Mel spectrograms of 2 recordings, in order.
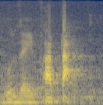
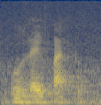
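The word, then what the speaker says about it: حذيفة: tidak bisa di ini Jadi dibacanya an huzaifata ya Jadi bukan an huzaifatu itu salah ketik itu jadi bukan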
